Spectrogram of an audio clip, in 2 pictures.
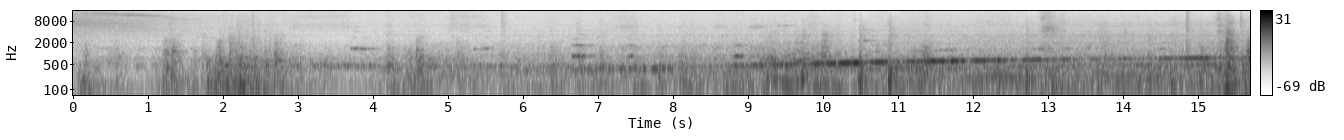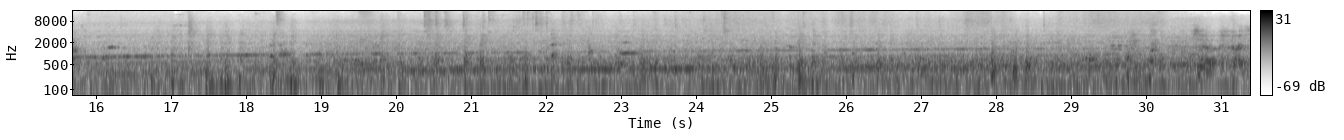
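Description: Tobu 8000 series electric train motor car pulling away and accelerating: after a thump at the start, its traction motor and gear whine climbs steadily in pitch while it grows louder, over a running rumble and wheels clacking on the rails.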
